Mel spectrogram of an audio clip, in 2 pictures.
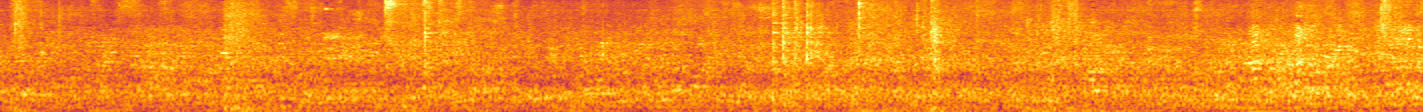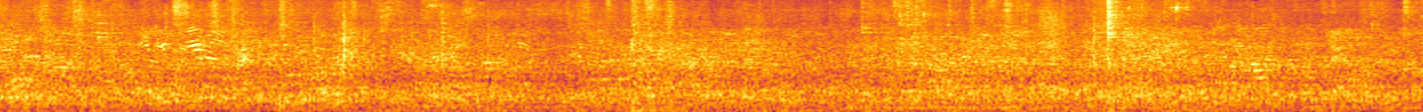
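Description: Chairs and music stands knock and clatter now and then.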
